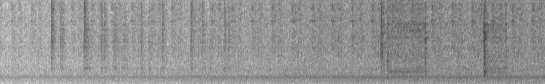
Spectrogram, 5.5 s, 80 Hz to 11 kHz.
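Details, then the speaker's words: Convergent Technologies AWS formatting an 80-track disk on a substituted 3.5" floppy drive, real disk media, now around track 53: quick, fairly even head-step ticking about 3.5 per second over faint steady hum; normal track-to-track stepping. "okay well it's real disk media but we're proving out that this can work now for the second time the system functions past track 43."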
